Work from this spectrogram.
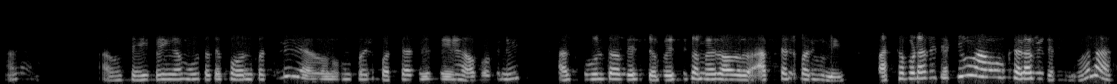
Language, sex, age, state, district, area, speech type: Odia, female, 18-30, Odisha, Jajpur, rural, conversation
